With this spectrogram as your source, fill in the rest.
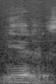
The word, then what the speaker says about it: Mieres: Asturias, Mieres.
